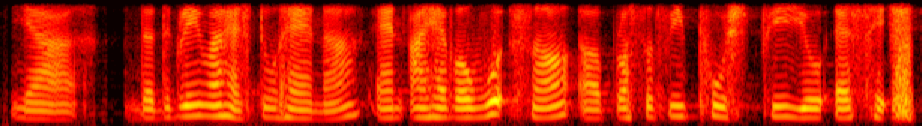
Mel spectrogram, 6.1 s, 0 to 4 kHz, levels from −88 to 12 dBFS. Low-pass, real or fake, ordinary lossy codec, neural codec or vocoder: 3.6 kHz; real; none; none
